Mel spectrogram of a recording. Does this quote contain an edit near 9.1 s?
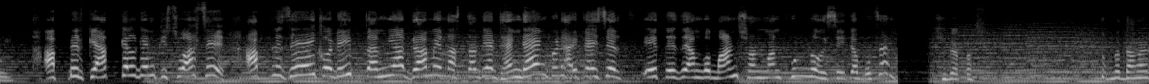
yes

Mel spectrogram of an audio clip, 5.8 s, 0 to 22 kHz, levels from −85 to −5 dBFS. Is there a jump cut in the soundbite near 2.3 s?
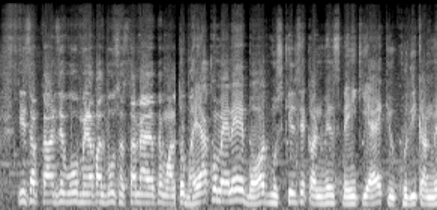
yes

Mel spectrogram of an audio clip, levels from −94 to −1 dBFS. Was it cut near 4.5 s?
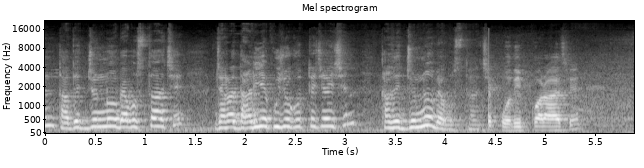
yes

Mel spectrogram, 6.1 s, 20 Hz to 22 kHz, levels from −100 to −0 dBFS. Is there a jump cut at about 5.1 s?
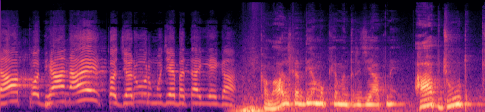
yes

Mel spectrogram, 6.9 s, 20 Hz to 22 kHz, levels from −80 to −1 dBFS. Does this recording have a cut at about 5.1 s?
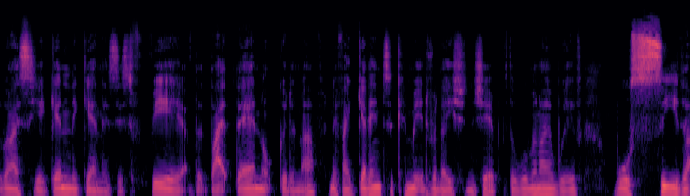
yes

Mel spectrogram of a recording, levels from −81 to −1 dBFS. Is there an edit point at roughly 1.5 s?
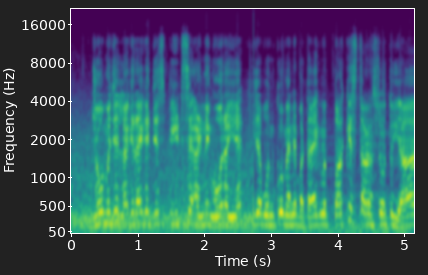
no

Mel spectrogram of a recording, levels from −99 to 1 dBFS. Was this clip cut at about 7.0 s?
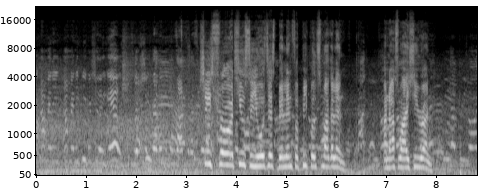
yes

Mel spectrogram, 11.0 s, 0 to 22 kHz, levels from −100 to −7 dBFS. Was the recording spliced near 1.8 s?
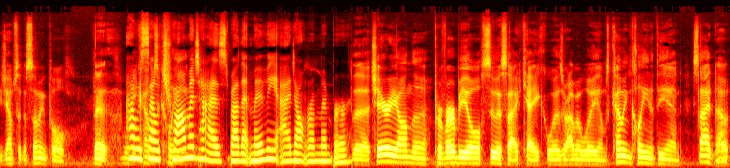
no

